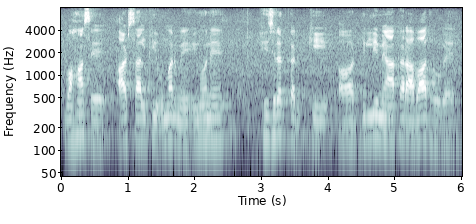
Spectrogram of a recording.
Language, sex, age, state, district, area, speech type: Urdu, male, 30-45, Delhi, North East Delhi, urban, spontaneous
